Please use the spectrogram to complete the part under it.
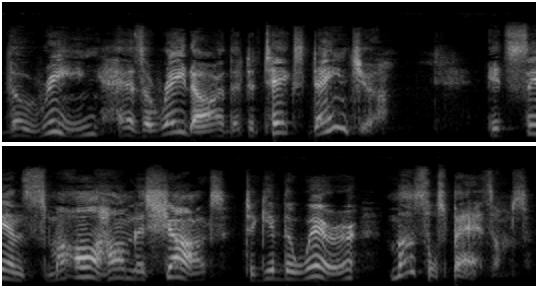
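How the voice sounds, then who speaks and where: A man voicing an elderly grandfather, a superhero's techie sidekick, in a high, strained, husky voice for an audiobook. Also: animated, a little slow, sharp tone, heavily acted, low-quality recording. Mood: explaining.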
